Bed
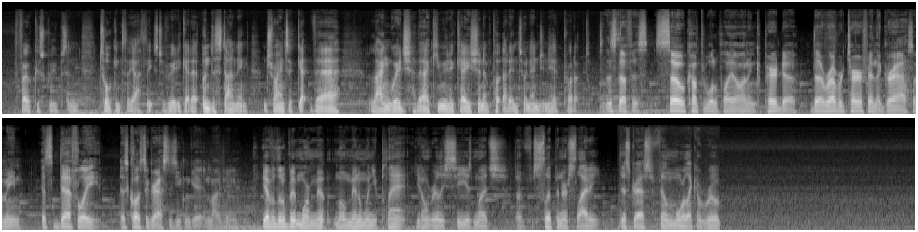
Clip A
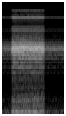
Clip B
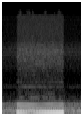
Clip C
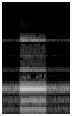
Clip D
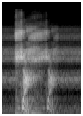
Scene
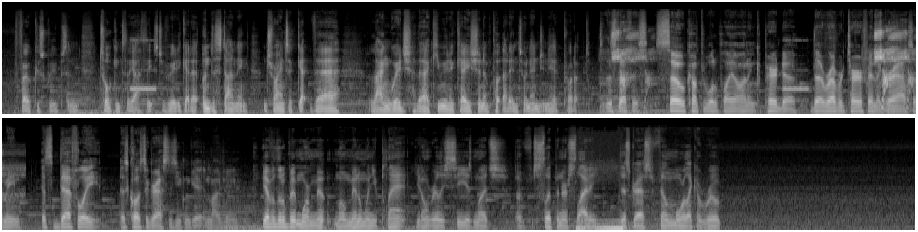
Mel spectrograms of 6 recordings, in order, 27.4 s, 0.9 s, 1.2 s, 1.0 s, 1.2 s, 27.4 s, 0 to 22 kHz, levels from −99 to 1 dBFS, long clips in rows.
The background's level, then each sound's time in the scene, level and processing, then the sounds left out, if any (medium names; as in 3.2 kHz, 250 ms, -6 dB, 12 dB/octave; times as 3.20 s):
bed -9.5 dB
1.65 s: add C -13.5 dB
8.95 s: add D -12 dB
11.44 s: add C -16.5 dB
12.89 s: add D -5.5 dB
22.10 s: add B -6 dB
not used: A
